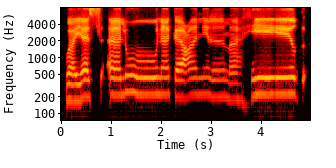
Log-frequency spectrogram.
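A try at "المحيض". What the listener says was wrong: Jangan bunyi d. Dia punya tebal dah cantik dah tu. Mahid. Tapi jangan d.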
